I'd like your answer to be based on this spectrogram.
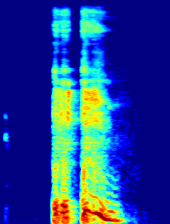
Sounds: Throat clearing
